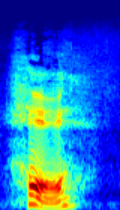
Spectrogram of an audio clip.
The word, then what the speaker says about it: he: The letter he is pronounced like our H. It's like a breath, basically. He. It also carries the connotation of a breeze, wind. And it's funny because it's pronounced that way too. It's like a breath or spirit.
